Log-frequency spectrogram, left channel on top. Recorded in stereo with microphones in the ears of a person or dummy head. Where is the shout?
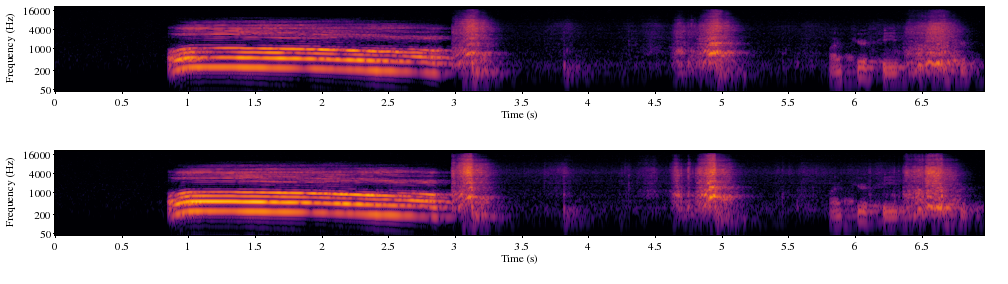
10° right (ahead or behind), 3 m; by 2.9 s 30° right (ahead or behind), 2.5 m.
